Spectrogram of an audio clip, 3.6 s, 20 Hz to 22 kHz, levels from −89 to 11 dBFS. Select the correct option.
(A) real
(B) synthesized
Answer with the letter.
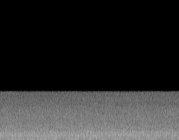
A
